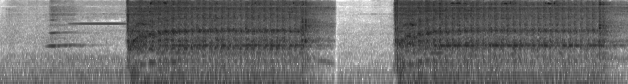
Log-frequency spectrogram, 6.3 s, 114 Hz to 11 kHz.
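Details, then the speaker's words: Toyota 1UZ V8 swapped into a Nissan S14, first start attempt. The starter whirs steadily for a couple of seconds, stops, then cranks again, and the engine never fires. The ECU is possibly not reading the crank signal, suspected: crank no start. "almost blew up my car cranking it for days what was it not reading the crank it"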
